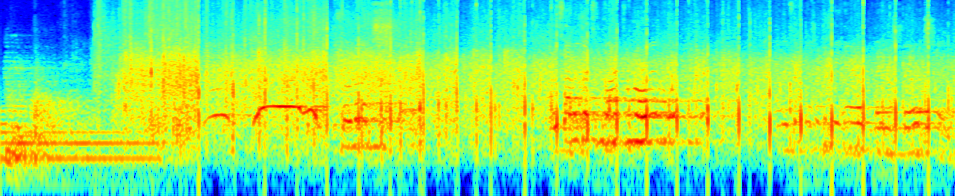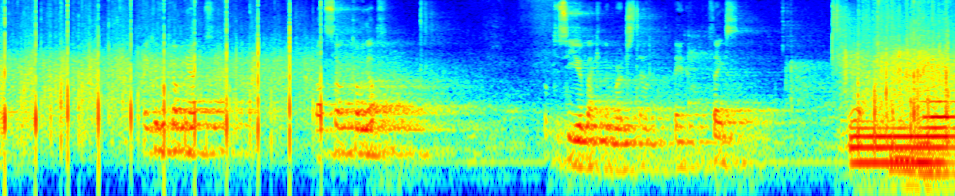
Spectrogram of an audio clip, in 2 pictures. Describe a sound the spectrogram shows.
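A live rock band plays loudly in a large echoing hall.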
